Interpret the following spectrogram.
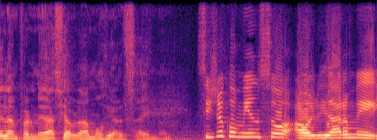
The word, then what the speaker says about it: Alzheimer: son la demencia por Alzheimer nos pronunciamos Alzheimer pero es Alzheimer porque es alemán pero las demencias vasculares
